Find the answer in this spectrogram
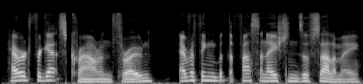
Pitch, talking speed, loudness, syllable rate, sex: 150 Hz, 165 wpm, -17 LUFS, 6.9 syllables/s, male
